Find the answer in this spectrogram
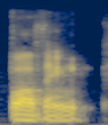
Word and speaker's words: Bavinck: first off i the the best way i think most brits would be able to pronounce his name is bobbink um and i'm sure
